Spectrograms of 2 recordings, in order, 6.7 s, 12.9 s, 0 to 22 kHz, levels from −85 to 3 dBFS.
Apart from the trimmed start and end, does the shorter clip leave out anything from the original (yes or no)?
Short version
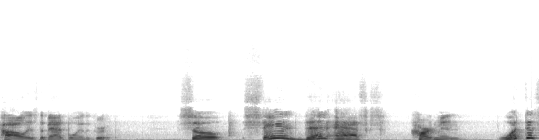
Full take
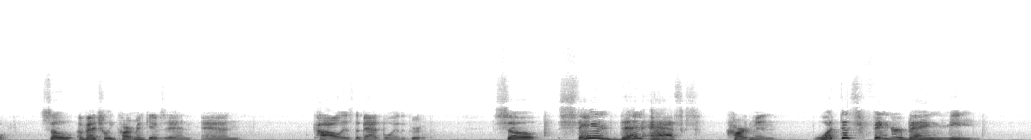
no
